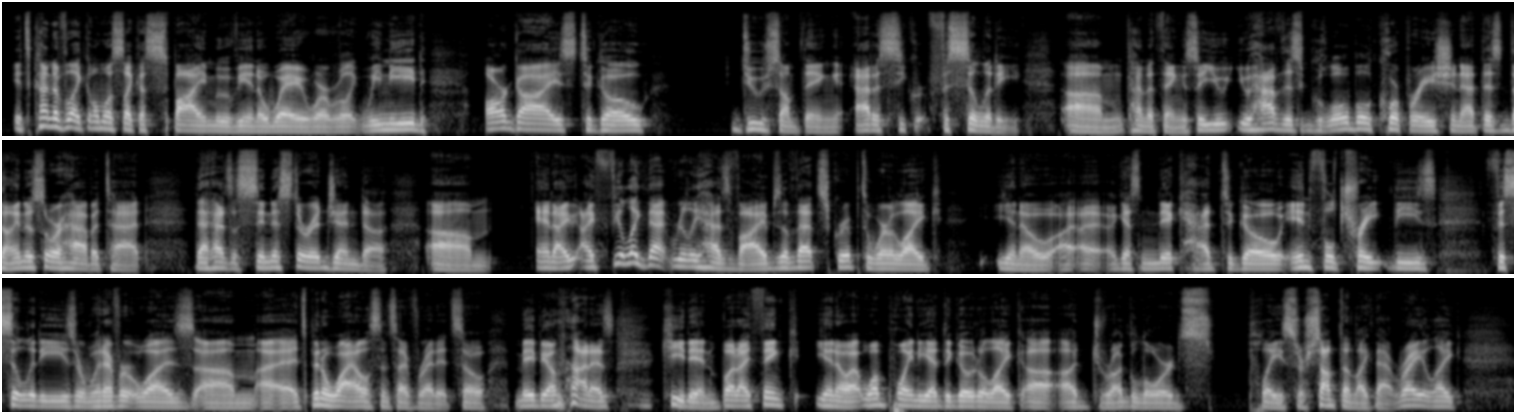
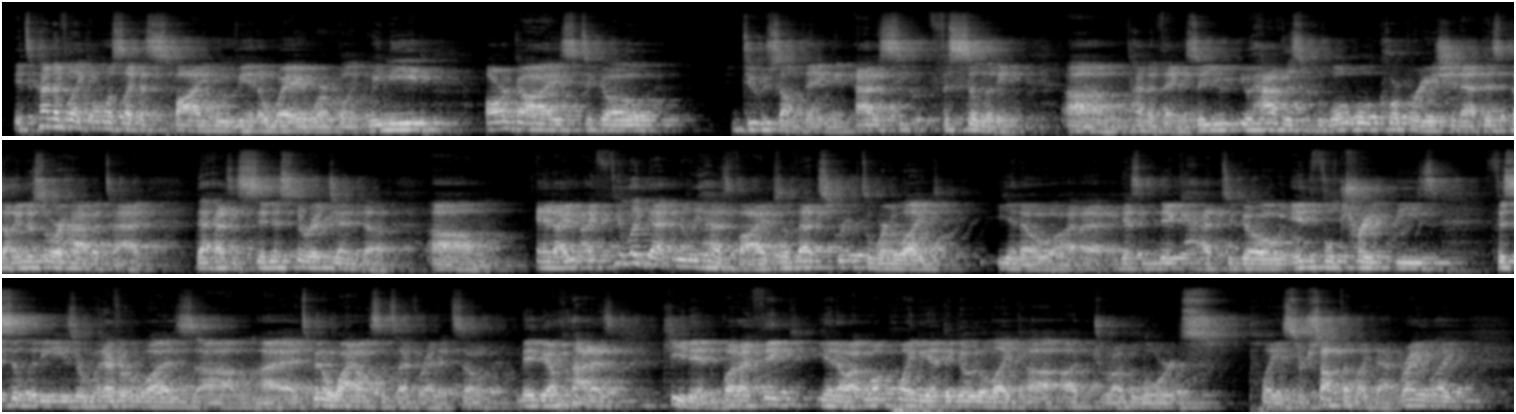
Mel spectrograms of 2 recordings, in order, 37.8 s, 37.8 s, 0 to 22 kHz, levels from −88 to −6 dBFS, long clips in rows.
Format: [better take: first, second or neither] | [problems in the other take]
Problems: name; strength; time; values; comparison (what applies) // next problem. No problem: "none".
first | room echo; noticeable; dies away in 1 s // off-mic speech; far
